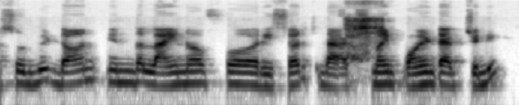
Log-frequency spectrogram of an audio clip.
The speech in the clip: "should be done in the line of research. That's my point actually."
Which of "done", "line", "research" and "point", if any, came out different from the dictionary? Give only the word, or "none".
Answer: none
